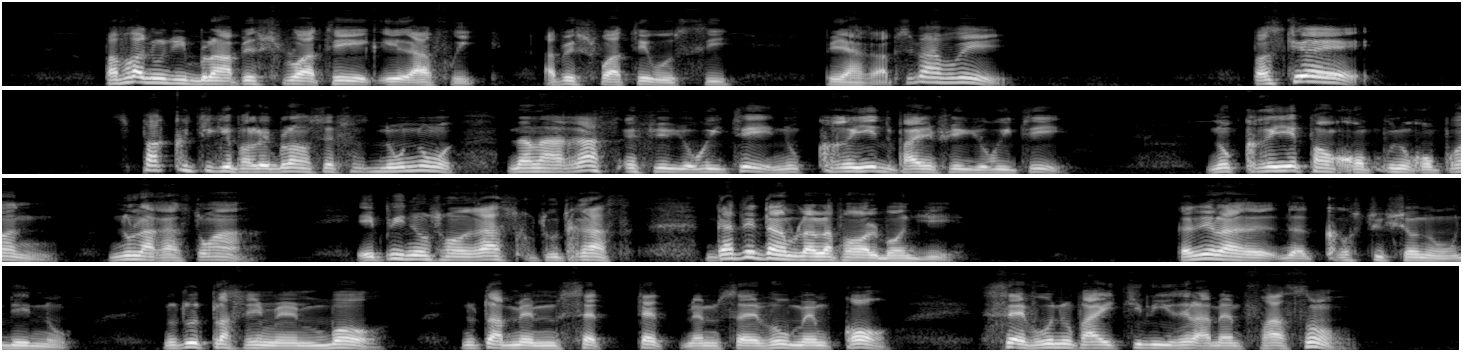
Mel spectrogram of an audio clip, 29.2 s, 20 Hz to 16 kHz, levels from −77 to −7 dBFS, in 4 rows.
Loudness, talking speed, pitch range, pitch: -20 LUFS, 185 wpm, 120-155 Hz, 140 Hz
